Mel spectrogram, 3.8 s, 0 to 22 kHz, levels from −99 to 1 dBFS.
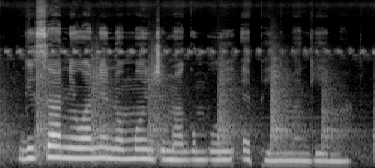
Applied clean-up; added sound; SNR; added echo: none; Tools; 18 dB; none.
